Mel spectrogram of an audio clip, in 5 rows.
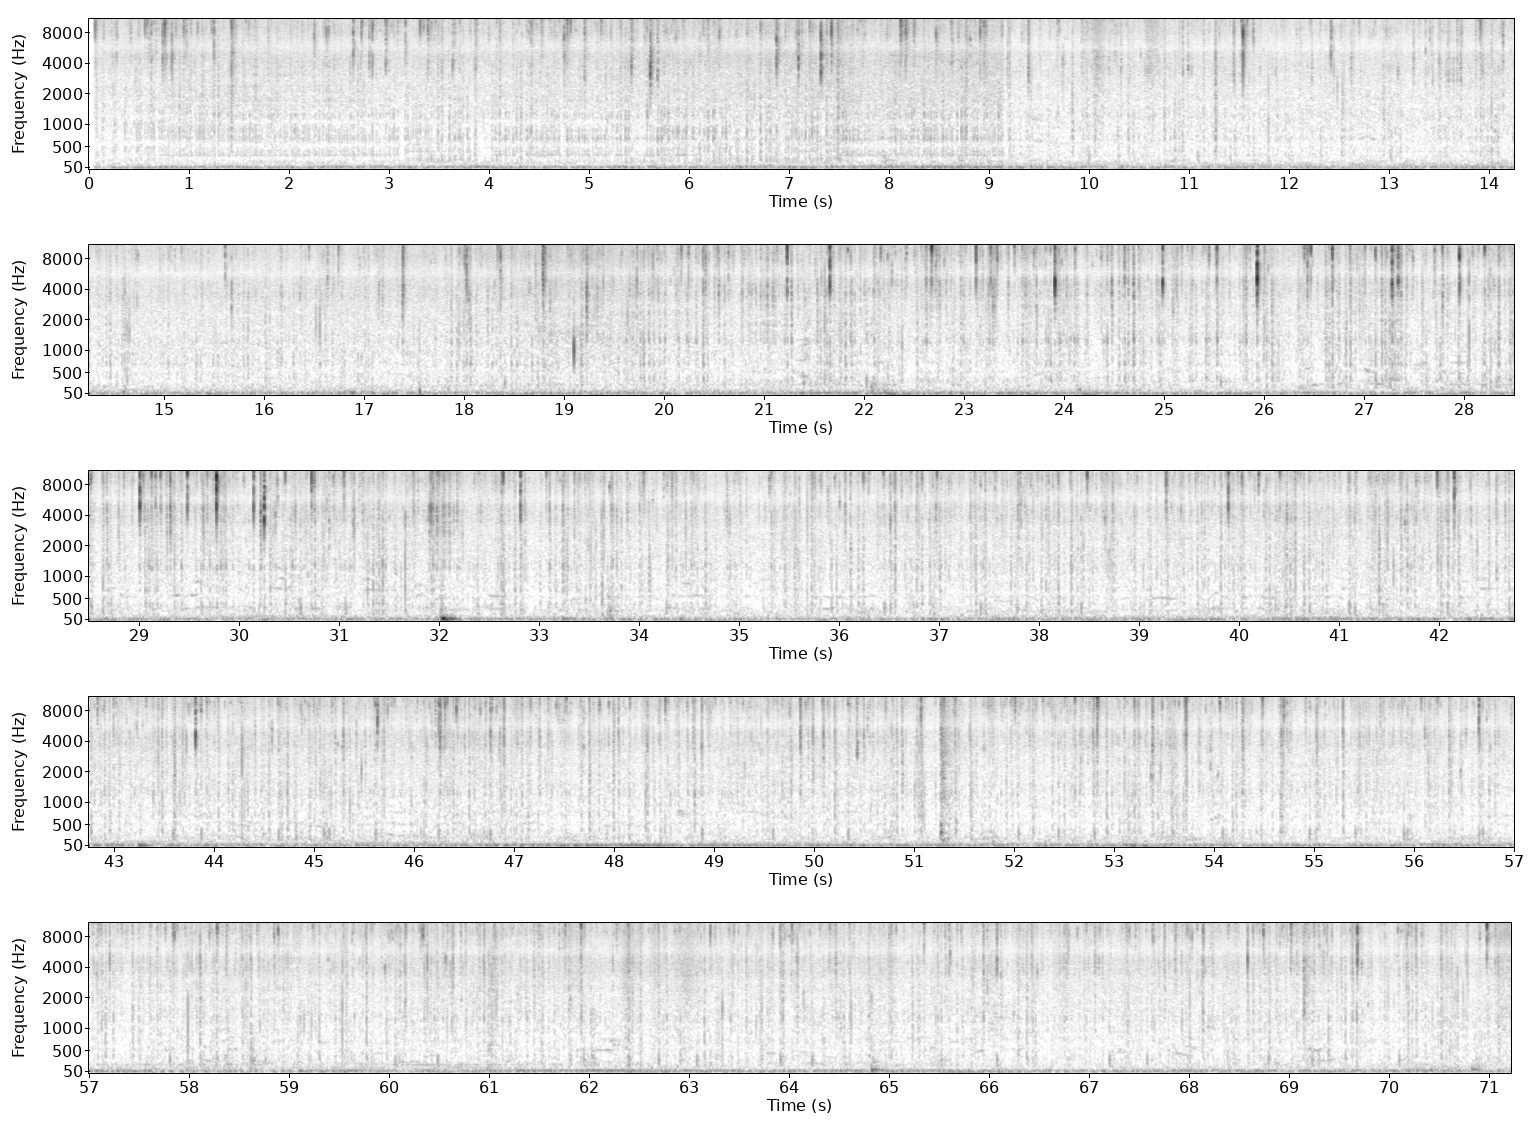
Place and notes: {"title": "berlin, schwarzer kanal, rain", "date": "2011-08-04 16:07:00", "description": "rain, binaural recording, behind the backstage waggon", "latitude": "52.48", "longitude": "13.46", "altitude": "34", "timezone": "Europe/Berlin"}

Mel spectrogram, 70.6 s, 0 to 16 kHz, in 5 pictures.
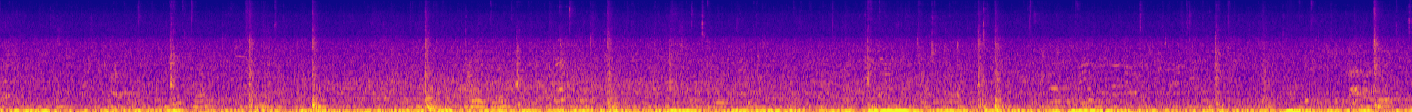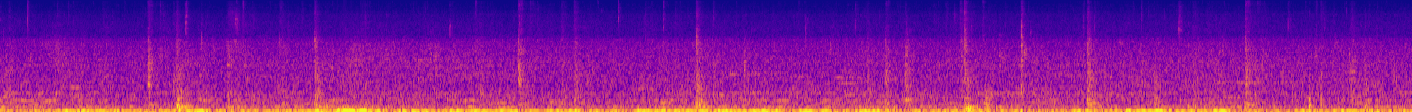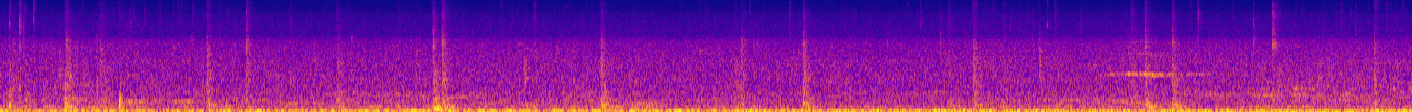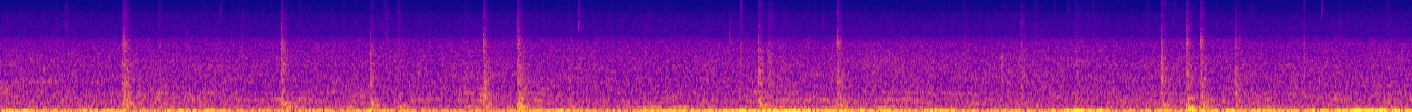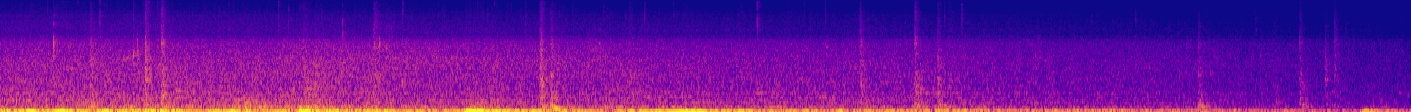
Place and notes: {"title": "berlin, sanderstraße: vor restaurant - the city, the country & me: in front of a restaurant", "date": "2012-07-18 23:55:00", "description": "under porch of the restaurant\nthe city, the country & me: july 18, 2012\n99 facets of rain", "latitude": "52.49", "longitude": "13.43", "altitude": "45", "timezone": "Europe/Berlin"}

